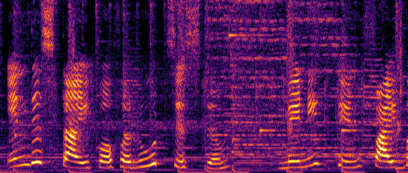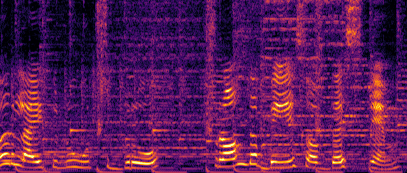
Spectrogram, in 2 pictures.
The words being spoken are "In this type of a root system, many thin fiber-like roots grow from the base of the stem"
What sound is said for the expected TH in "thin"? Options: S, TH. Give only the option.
S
